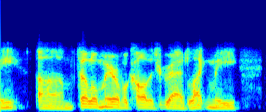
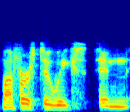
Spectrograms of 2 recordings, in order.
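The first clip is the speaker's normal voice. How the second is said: ordinary delivery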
